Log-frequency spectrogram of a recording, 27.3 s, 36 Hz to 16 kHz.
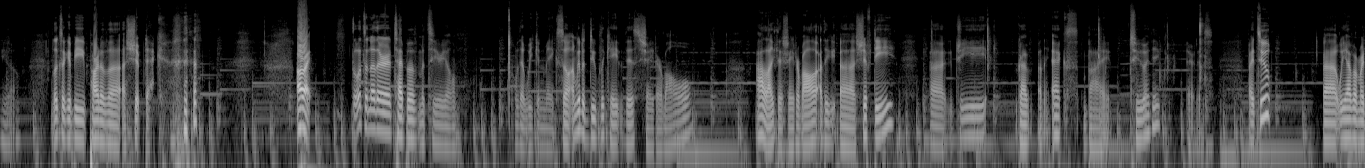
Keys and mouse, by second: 1.1 ctrl+z, 1.3 ctrl+z, 1.6 ctrl+z, 2.0 ctrl+z, 2.8 ctrl+shift+z, 3.8 ctrl+s, 17.2 shift+d, 18.6 g, 25.9 shift+middle click.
